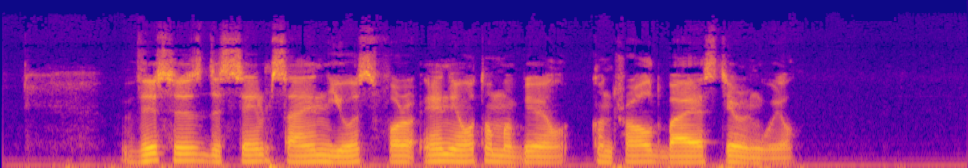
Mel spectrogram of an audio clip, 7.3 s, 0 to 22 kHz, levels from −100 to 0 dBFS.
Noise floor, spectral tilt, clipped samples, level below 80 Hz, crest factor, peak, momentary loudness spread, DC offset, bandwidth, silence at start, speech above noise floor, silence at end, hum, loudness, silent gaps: -48 dBFS; -5 dB/octave; under 0.1%; -42 dBFS; 18 dB; -2 dBFS; 11 LU; under 0.1%; 13.5 kHz; 0.2 s; 31 dB; 1.2 s; none; -18 LUFS; none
